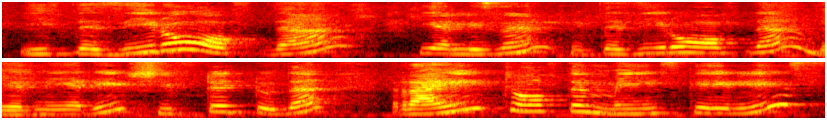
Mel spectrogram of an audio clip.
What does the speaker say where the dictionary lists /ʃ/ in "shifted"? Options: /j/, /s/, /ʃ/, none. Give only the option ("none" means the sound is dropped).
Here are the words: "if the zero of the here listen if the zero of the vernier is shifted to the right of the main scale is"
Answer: /ʃ/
